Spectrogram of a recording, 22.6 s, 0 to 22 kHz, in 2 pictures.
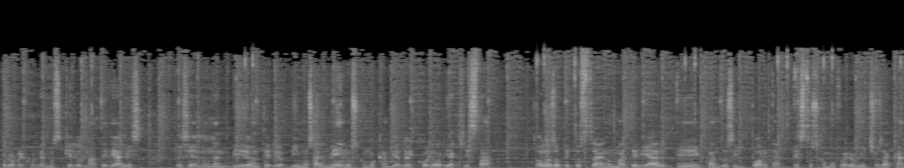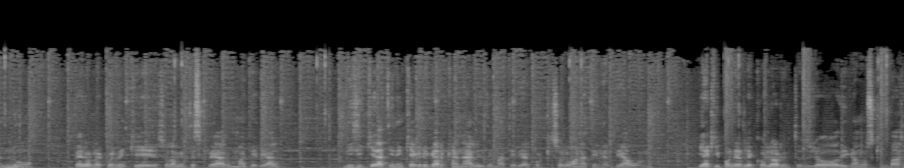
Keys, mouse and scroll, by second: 1.0 click, 3.1 click, 6.7 drag, 7.2 click, 8.6 click, 9.7 click, 10.3 click, 11.2 click, 13.5 click, 15.3 click, 18.4 click, 20.4-20.9 drag, 22.3 click.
